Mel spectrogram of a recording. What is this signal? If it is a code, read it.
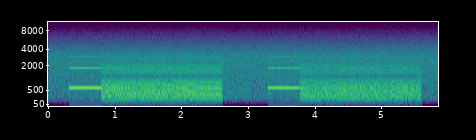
POCSAG pager data (1200 baud), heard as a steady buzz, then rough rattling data, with radio hiss.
